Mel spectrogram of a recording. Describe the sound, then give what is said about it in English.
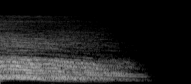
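A crowd boos in a dense, sustained roar of low voices lasting about a second and a half, fading a little before cutting off abruptly into silence. “Did you hear the booing?”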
